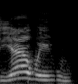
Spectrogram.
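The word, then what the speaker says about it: Yowie: Anyways, anyways, uh it's Yahwi Yo W I E, not Yahi as in, you know, the M slashm.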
